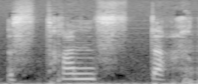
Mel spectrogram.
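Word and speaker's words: Strathearn: est edouward Auguste duc de Ken et de stranstart alors je vais vous le prononcer parce que vous l'écr vous l'pp pardon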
